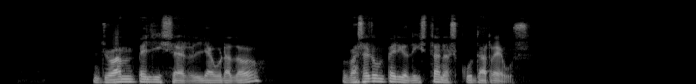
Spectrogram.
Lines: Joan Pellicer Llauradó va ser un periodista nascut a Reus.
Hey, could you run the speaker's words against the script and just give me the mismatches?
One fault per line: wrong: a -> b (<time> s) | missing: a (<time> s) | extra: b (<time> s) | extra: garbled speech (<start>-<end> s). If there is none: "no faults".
no faults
